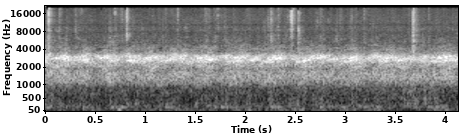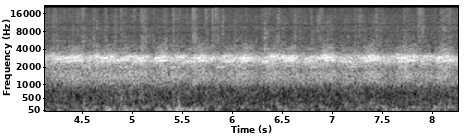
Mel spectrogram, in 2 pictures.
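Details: Countryside frogs at night during light rain form a continuous, even wall of shrill croaking that never pauses, with faint rain hiss and occasional soft taps underneath.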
